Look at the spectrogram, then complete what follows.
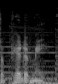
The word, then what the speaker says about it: epitome: It's pronounced epitome, just for your Epitome?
